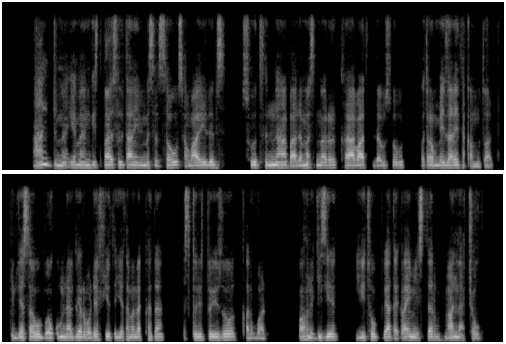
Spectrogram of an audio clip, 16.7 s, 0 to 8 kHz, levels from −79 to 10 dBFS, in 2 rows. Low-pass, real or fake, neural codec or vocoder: 7.2 kHz; fake; codec, 16 kHz in and 24 kHz out, 1.1 kbps, FireRedTTS-2 codec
